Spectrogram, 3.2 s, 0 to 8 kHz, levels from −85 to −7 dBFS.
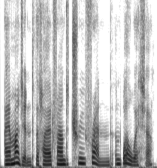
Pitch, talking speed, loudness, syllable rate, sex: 195 Hz, 230 wpm, -19 LUFS, 5.7 syllables/s, female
